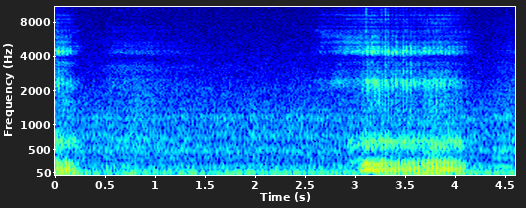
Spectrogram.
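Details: Sleeping adult (Joe), loud low rattling snore lasting about a second after a quiet stretch, with a brief snore at the start; snoring during sleep.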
